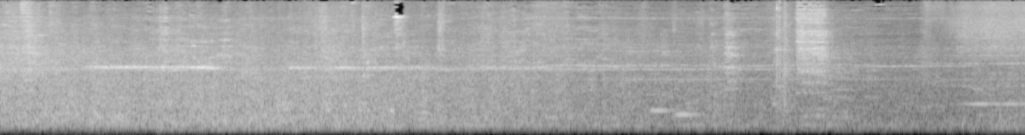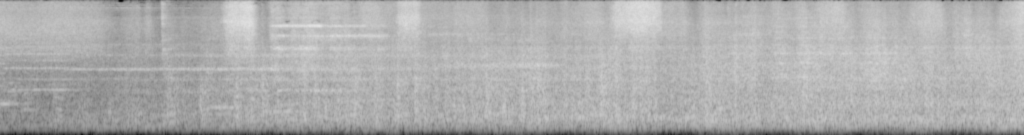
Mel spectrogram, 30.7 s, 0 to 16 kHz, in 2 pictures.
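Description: R142 subway train moving through an underground station, with steady running noise and wheel clatter, and a thin high wheel squeal that holds for most of the first twenty seconds. The noise eases in the middle, then builds again as a train speeds past near the end.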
